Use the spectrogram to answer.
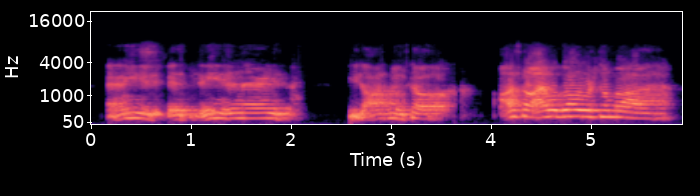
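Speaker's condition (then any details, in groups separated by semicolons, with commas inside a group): Cerebral palsy, severe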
